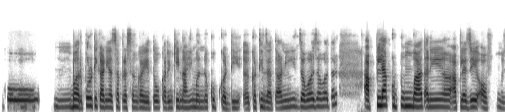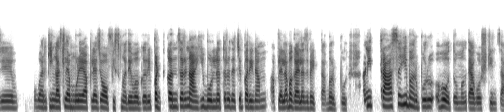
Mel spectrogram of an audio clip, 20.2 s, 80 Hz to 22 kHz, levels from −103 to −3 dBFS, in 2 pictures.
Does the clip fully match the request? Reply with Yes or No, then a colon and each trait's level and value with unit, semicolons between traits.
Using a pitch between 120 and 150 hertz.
No: high, 210 Hz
